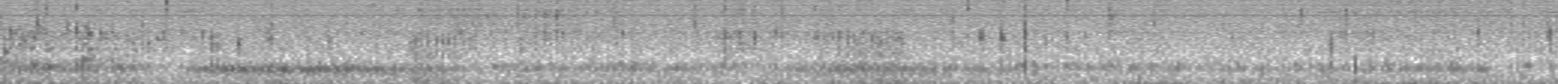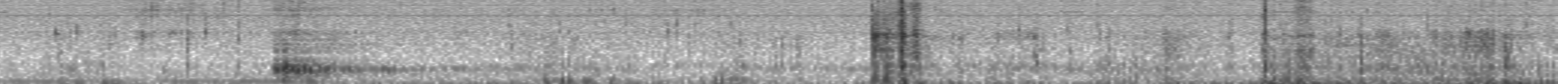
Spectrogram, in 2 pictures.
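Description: Muffled sound of shallow water moving around a submerged camera, with a few knocks and bumps on the camera housing, the sharpest about eight seconds in.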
